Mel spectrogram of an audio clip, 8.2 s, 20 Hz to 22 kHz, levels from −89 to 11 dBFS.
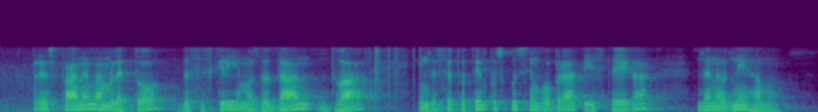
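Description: From 3.66 to 4.2 s the speech picks up bit errors on a digital phone line: a scatter of sharp ticks and crackle laid over otherwise unchanged speech, which fits an error rate of roughly a few tenths of a percent. Each flipped bit corrupts a single sample of the G.711 mu-law stream. A hit on the sign or a high-order bit throws that sample far off. On the waveform these are isolated one-sample spikes. On a spectrogram they are thin vertical lines running up to the 4 kHz ceiling of the telephone band.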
